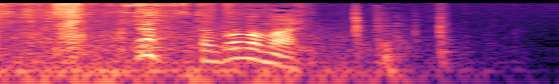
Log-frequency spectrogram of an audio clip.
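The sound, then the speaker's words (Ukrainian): Car keys jangle and clink in a short burst as they are fetched for a test drive of a car, with a voice briefly talking over them, followed by a few sharp metallic clicks before it falls quiet. “Gut, Moment, ich hole nur schnell die Schlüssel.”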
